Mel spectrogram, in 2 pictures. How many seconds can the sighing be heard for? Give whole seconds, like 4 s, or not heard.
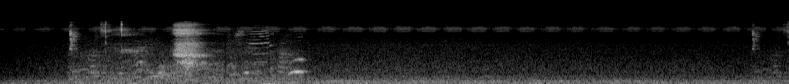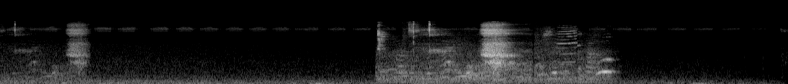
6 s.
